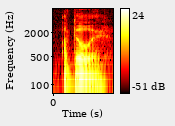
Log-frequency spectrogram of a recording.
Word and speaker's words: Adoh: That's the word for king, and it's pronounced Adoe, Adoe, and then kingdom, Adohie. Adoe, Adohie, Adoe, Adohie, and then kingdoms plural has the V, Adohive, Adohive, Adohive, Adoe, Adohie, Adohive. I messed it up.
